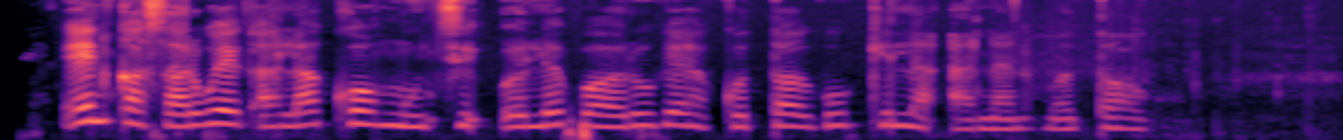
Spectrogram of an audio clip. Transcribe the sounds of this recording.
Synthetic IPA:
ɪ˦nkɔ˨sa˨ɾwe˦ka˨la˦kʰo˦mu˨t͡ʃi˨˦o˨le˦pɔ˨ɾu˦ɡɛ˦kʊ˨˦t̪ɔ˦ɡʊ˦ki˦la˨ʔa˨na˨nmɔ˨tɔ˦ɡʊ˨

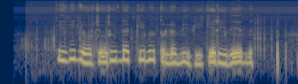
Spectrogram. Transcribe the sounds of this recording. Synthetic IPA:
ke˦ki˦ɲo˨ɾt͡ʃo˧˦ɾi˦ndɛ˦t̪̚ki˦mɨ˦t̪o˨le˨mi˦˨bi˨ke˦ɾi˨beː˦me˦

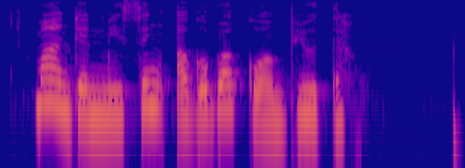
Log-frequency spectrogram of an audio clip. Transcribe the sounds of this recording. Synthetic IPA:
ma˦˨ŋɡɛ˨nmi˨sɪ˦ŋa˨ɡo˦ba˦kɔ˨mpu˦ta˨

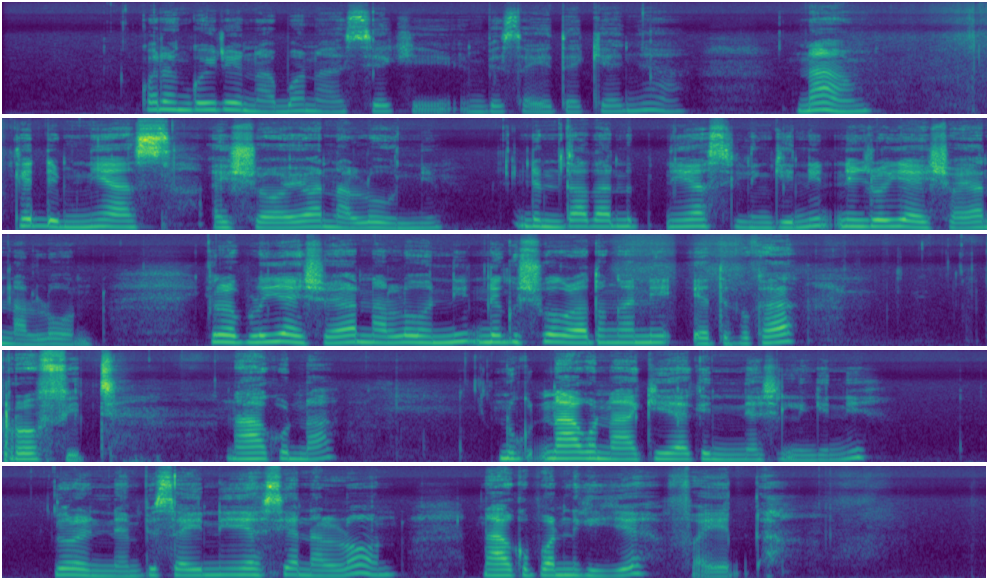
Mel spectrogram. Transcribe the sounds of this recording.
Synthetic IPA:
kɔ˦ɾɛ˦ŋɡɔ˦i˦ɾɔ˦˨na˨bɔ˦na˨sjɛ˦kʰḭ˨mbe˨sa˨e˨tɛ˨kɛ˦ɲa˦ | na˦˨ | ke˦de˨m˨ni˦a˦sa˨i˨ʃɔ˨ja˦na˨lo˦˨ni˦ | nde˨m̩˨ta˦ta˦ne˦ja˦si˨li˨ŋɡi˨ni˦ne˦ɲd͡ʒlɔ˦ja˦i˨ʃɔ˨ja˦na˨lo˦˨nɔ | ki˦lɔ˨p̬lo˦ja˦i˨ʃɔ˨ja˦na˨lo˦ni˦ne˦ku˦ʃu˦kɔ˦ko˨la˨to˦ŋɡa˦ne˦ɛ˨te˨pe˨ka˦ | prɔ˦fi˨t | na˨˦ko˦na˨ | n˦na˦ko˦na˨ke˦ja˦ke˦ɲi˨ni˦a˨ʃi˨li˨ŋɡi˨ni˦ | jo˦lɔ˨ni˨n˨a˨mbi˦sa˦i˦ni˦ja˦si˦a˦na˨lɔ˦n | na˨˦ko˦pa˦ni˦ki˨jɛ˦fa̰˨e˦da˨

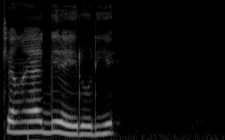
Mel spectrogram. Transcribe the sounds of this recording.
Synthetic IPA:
ka˦ŋa˦ja˦ɡɪ˦ɾa˨i˨ɾo˨ɾje˦

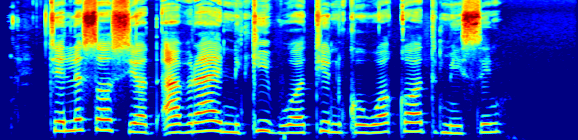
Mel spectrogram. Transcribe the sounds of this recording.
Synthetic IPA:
t͡ʃe˦˨le˦so˦sjɔ˨t̪a˨bɾa˦˨nːi˨ki˦bwɔ˨ti˦nko˨wɔ˦kɔ˦t̪mi˨sɪ˦ɲ

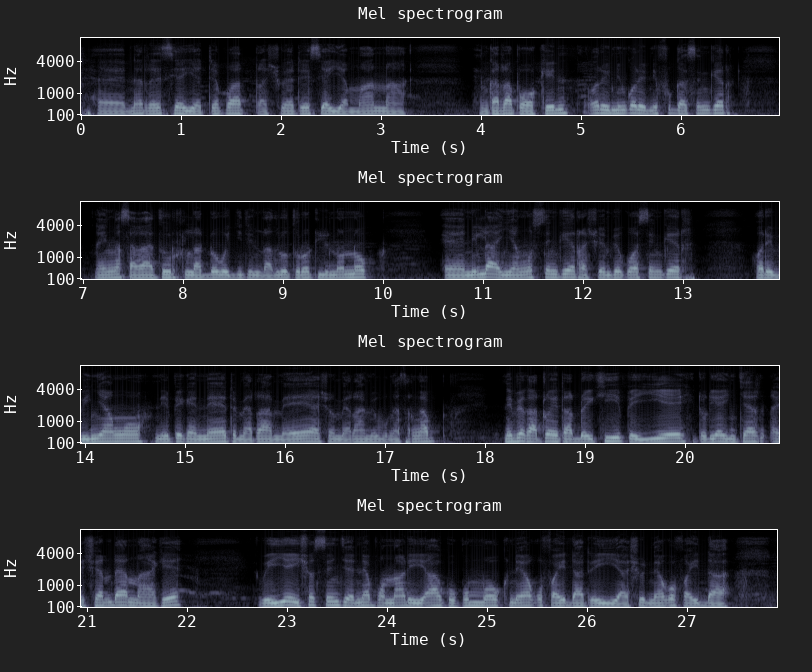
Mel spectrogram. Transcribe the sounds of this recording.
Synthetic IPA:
ɛ˨nɛ˦ɾɛ˦sja˦jɛ˨tɛ˦pa˦ta˨ʃɔ˦ɛ˦tɛ˦si˦a˦˨ja˨ma˦na˨ | ɛ˨ŋɡa˦ta˦pɔ˨kɪ˦nɔ˦ɾe˨ni˦ŋɡo˦ɾe˨ni˦fu˦ɡa˨sɪ˦ŋɡɛ˦ɾ | na˨i˦ŋa˦sa˨ka˦tu˦rla˨do˦ko˨d͡ʒi˦ti˨nla˨ðu˦ɾo˦tu˨ɾo˦tli˨nɔ˦no˦k̚ | ɛ˨ni˦la˦˨ɲa˨ŋɔ˦sɪ˦ŋɡɛ˦ɾa˨ʃwɛ˦mbe˦kɔ˦sɪ˦ŋɡɛ˦ɾ | ɔ˦ɾe˨pi˨ɲa˦ŋɔ˦ne˨˦pe˦kɛ˨nɛ˦tɛ˨mɛ˨ɾa˦mɛ˨ɛ˦a˨ʃo˦mɛ˨ɾa˦˨me˦bʊ˨ŋɛ˨sa˦ɾŋa˦p̚ | ne˦pe˦ka˨twa˦i˨ta˨dɔ˨ikʰi˦pe˨je˦i˨to˨ɾja˦˨ʃɛ˦nda˦na˨kɛ˦ | we˨je˦i˨ʃɔ˦sɪ˦ɲt͡ʃɛ˨nɛ˦p̬ɔ˨na˦ɾi˨a˦ko˨ku˦mo˦knɛ˦kɔ˦fa˨ɪ˦da˨te˦je˨a˨ʃu˦nɛ˦kɔ˦fa˨i˦da˨

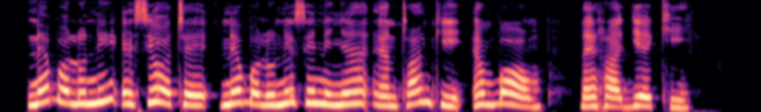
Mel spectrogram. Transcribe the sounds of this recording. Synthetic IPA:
nɛ˦bo˨lu˨ni˦e˨sjɔ˦tɛ˨nɛ˦bo˨lu˨ni˦si˦ni˨ɲa˦ɛ˨nta˦ŋki˨ɛ˦mbɔ˦m | na˨ɛ˨ɾa˨d͡ʒe˦kʰi˨

